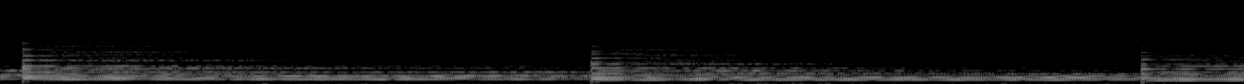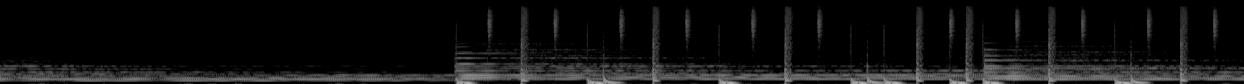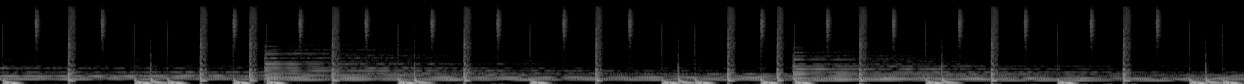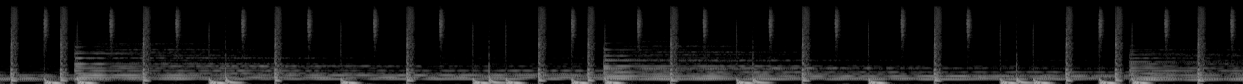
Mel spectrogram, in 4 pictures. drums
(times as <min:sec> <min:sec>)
0:17.0 0:49.7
